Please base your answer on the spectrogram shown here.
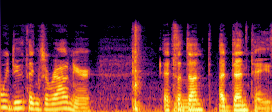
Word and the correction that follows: al dente: sir. Is that how you say it? – A dente? Al dente, sir.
